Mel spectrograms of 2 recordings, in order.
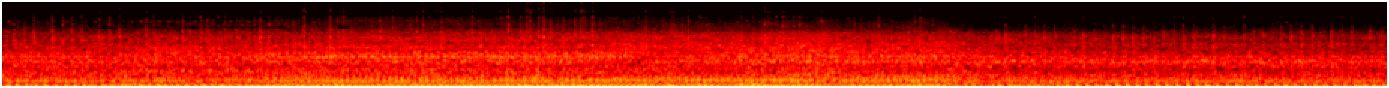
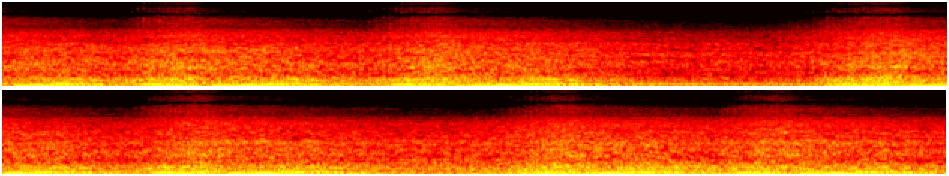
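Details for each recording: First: Carbureted Honda Scoopy after camshaft gear and flywheel T-mark timing were re-aligned: uneven low drone that bogs and sags, won't rev with throttle; cause found to be loose, non-original flywheel nut letting flywheel slip on a damaged woodruff key. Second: Honda Scoopy carburetor scooter after cam gear timing mark realigned to the T mark and original carburetor refitted: engine revs up cleanly in quick even blips and drops back, no misses or knocks, RPM responsive again; normal revving after repair.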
